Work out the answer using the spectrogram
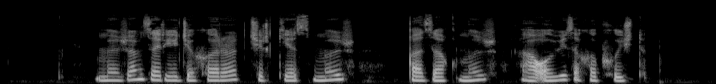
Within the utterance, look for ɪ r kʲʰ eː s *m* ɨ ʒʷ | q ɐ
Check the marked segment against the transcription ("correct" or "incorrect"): correct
